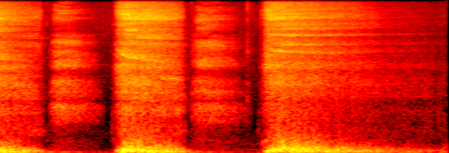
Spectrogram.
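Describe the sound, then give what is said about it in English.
A voice imitates the wolf from the little pigs story huffing and puffing to blow a house down: three loud, breathy blows, each one fading out, separated by quicker drawn-in breaths, with no words spoken. “The wolf huffed and he puffed and he blew the house down.”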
